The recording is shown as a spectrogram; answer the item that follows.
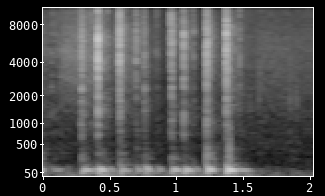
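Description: Rapid irregular clatter of keys being typed on a computer keyboard during setup of a Raspberry Pi, loud and close, about a dozen quick strokes before trailing off into quiet.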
